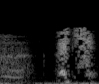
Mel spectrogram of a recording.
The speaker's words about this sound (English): Gesundheit. You catching cold? I don't think so. One sneeze a cold doesn't make. This dressing room is too drafty.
